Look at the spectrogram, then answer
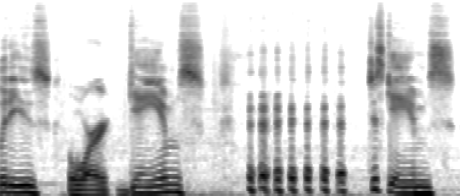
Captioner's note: laughs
